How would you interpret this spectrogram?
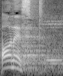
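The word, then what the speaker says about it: honest: এরপরে দেখো অনেস্ট, এটাকে আমরা কিন্তু এইচ ও এন ই এস টি, হনেস্ট বলি না আমরা, কি কেউ হনেস্ট উচ্চারণ করি, এটাকে বলি আমরা অনেস্ট, ও, কারণ এসটা কি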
